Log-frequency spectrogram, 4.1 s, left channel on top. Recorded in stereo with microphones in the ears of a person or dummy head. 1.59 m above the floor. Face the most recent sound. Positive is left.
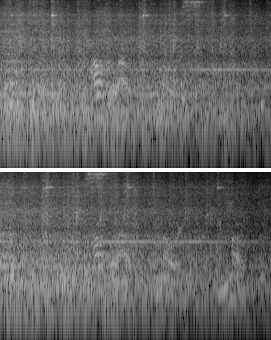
turn(degrees=-25)  # may be behind; listen again after turning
